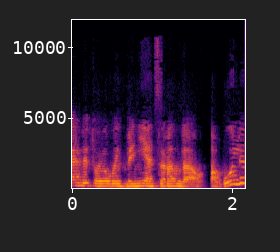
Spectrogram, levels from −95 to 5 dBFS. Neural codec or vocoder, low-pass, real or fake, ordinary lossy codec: none; 10.8 kHz; real; AAC, 32 kbps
